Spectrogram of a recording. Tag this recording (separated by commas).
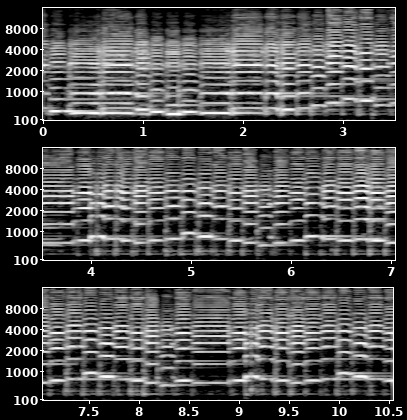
Violin, Music, Musical instrument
